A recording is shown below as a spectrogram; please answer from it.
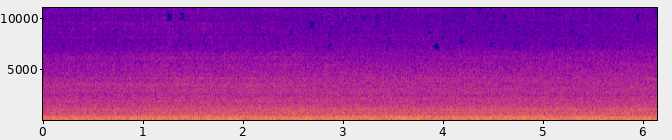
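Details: Frigidaire window AC unit unused for over a year, set to cool at 66: a steady, even hum with a low drone and a constant airy rush. After about 10 minutes the compressor kicks on and runs smoothly.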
